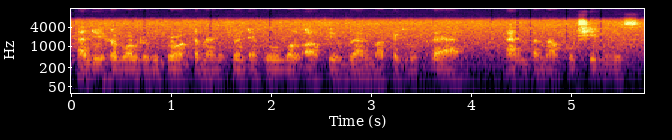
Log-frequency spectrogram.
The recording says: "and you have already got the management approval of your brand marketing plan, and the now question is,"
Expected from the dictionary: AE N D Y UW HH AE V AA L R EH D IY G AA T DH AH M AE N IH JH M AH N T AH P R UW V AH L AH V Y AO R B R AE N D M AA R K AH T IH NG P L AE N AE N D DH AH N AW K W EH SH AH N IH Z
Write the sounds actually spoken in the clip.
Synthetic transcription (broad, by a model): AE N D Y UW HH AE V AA L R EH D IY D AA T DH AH M AE N IH JH M AH N T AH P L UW B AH L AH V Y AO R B R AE N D M AA R K AH T IH NG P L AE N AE N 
